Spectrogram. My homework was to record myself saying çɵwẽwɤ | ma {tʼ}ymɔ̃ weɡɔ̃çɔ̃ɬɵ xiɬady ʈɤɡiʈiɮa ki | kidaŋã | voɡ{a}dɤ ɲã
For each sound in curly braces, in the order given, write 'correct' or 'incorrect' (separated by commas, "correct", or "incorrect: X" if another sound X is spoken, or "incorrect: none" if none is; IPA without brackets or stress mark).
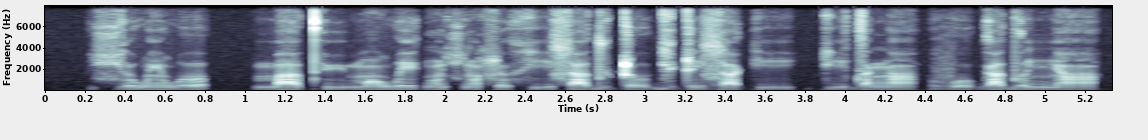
incorrect: t̪ʰ, correct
